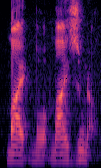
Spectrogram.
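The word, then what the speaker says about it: Maizono: Those two are my favorite, not including Mizuno. I think that's her name. That's how you say her name. Mizuno.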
